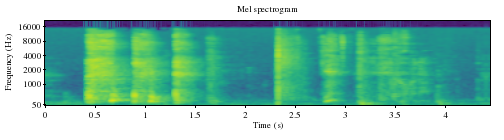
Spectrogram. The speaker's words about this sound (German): ich muss husten.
